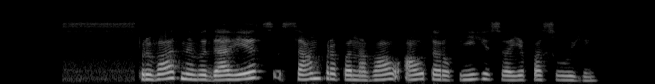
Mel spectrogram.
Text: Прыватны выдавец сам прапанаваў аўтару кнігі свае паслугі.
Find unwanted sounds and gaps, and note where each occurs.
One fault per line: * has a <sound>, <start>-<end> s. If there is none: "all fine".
all fine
